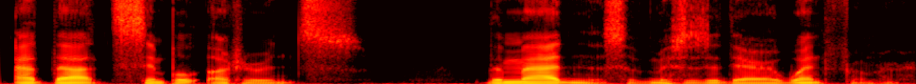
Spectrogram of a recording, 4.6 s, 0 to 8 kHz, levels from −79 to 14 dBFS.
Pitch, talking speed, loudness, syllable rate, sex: 90 Hz, 155 wpm, -21 LUFS, 4.6 syllables/s, male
